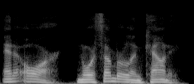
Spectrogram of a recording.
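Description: A man giving a scripted read-out as an instructor, spelling letters and saying names in short, measured, separate phrases. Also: fairly low pitch, lively intonation, a little mellow. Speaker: Morse code practice instructor. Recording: noisy recording with clicks.

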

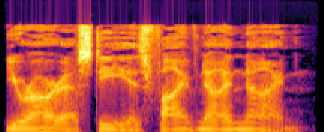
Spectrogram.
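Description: Low-pitched man reading short phrases. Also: measured pace, no echo, clean studio sound. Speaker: narrator of a Morse code practice drill.

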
